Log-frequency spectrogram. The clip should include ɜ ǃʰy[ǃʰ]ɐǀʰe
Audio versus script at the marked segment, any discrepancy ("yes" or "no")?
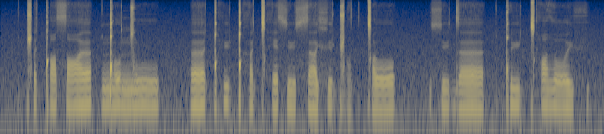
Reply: no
